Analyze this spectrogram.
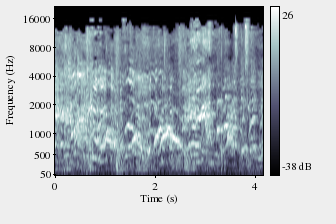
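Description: A girl shouts and laughs loudly.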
